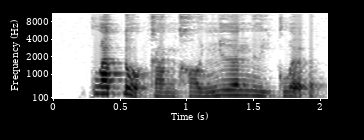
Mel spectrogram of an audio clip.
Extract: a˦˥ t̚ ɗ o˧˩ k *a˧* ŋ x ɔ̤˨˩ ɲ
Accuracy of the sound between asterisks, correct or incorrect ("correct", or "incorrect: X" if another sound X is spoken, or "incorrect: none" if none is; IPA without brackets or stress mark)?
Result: incorrect: a̤˨˩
